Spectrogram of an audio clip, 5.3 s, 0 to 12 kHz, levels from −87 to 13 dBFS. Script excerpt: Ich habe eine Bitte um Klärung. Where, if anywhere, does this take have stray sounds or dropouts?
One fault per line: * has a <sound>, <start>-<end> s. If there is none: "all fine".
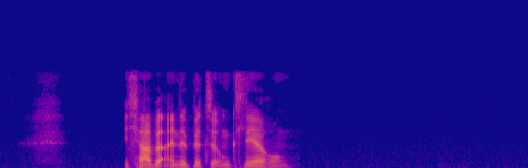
all fine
